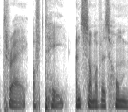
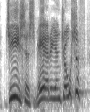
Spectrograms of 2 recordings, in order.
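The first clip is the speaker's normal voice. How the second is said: high-pitched startled oath; shocked exclamation; 14 semitones higher than usual. A narrator's reading. Startled man blessing himself at the challenge, shocked. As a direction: blurt it out in fright. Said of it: "so shocked ... blessed himself and exclaimed".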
